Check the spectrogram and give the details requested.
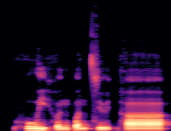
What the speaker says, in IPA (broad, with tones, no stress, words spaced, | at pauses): huː˥j hɵ˨˥npɐ˨˩n t͡syː˨t̚haː˨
